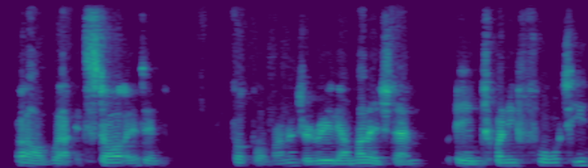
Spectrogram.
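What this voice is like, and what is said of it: Geordie accent. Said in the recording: “I can hear that Geordie accent.”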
